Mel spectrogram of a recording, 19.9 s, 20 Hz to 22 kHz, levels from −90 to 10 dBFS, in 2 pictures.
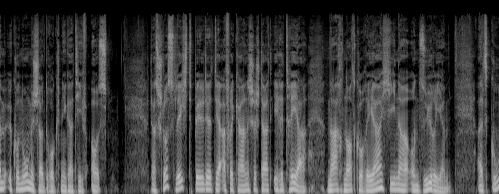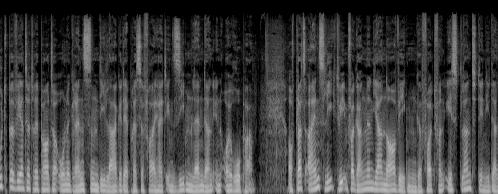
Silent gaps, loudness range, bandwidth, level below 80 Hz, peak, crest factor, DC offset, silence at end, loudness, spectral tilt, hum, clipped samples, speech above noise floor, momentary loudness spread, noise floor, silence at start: none; 2 LU; 17 kHz; -42 dBFS; -4 dBFS; 18 dB; under 0.1%; 0 s; -22 LUFS; -5 dB/octave; none; under 0.1%; 27 dB; 7 LU; -49 dBFS; 0 s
